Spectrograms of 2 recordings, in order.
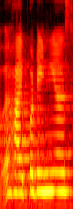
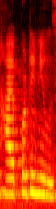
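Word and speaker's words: hypotenuse: बहुत सारे इसकी प्रोनाउंसिएशन हाइपोटेन्यूज, हाइपोटेनियस कुछ लोग बोल देते हैं, लेकिन इसकी करेक्ट जो है प्रोनाउंसिएशन हाइपोटेन्यूज है।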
